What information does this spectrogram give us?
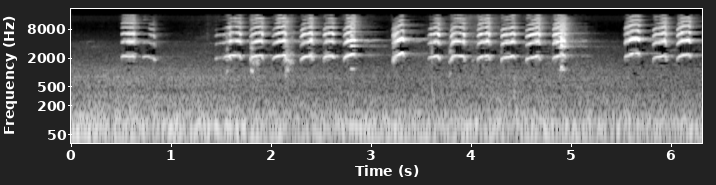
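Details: Rainbow lorikeet calling while having breakfast: bright, ringing chirps repeated in quick runs of about three per second, with brief pauses between groups, over a quiet background.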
